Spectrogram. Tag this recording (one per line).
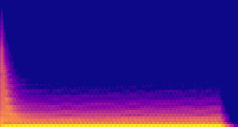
bass
saw
synth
